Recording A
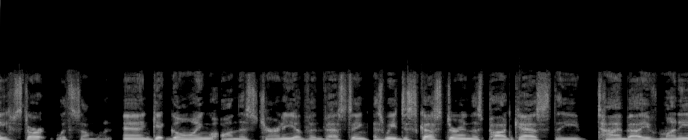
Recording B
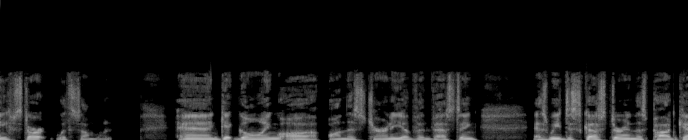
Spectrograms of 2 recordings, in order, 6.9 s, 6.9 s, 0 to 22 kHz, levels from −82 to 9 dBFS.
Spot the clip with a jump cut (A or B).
A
